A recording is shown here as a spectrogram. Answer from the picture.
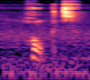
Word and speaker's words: hoped: we have hoped hoped remember even though it sounds like a T it is e d hoped so we're gonna spell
